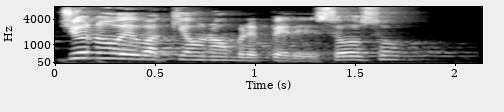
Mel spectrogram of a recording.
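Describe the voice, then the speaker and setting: A man's voice: high voice, very animated, moderate pace, in a large hall. A male pastor, preaching a sermon with emphatic swings of voice and calling listeners brothers. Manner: emphatic preaching, voice rising and falling widely.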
